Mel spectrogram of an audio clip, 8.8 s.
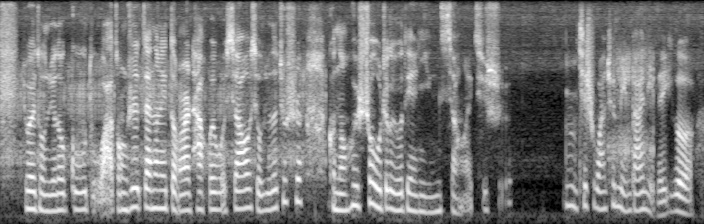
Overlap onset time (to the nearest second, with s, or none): none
